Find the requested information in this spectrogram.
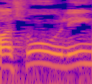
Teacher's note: راؤها مفتوحة فهي مفخمة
